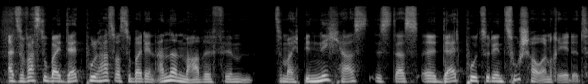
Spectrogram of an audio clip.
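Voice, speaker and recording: Fairly high in pitch and fairly quick, a man uses a normal speaking voice with ordinary pitch variation in a very clean recording with a silent background. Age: 20s. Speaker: new podcast co-host. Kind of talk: casual chat.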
